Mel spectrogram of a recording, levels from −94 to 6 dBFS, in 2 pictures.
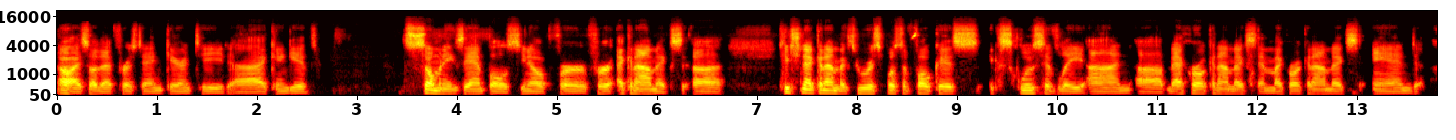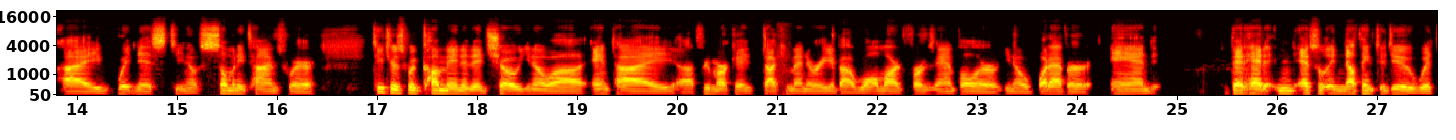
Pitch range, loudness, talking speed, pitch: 90-115 Hz, -23 LUFS, 160 wpm, 95 Hz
